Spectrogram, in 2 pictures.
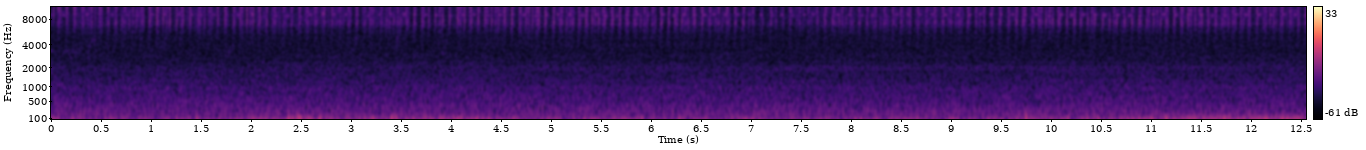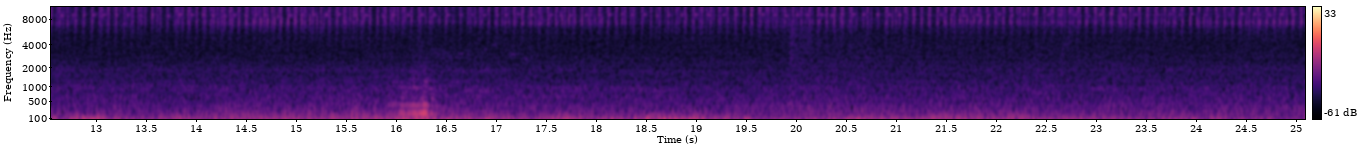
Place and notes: Salto de Castro, Paradela, Portugal - Salto de Castro
Salto de Castro, ambiencia diurna. Mapa sonoro do Rio Douro. Soundscape of Slato de Castro. Here the Douro meets Portugal for the first time. Douro River Sound Map
Zamora, Spain, 12 July 2010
